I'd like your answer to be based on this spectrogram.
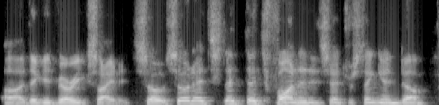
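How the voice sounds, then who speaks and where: A man's voice: mid-range voice, big pitch swings, moderate pace, darkish tone. An older man, an actor guest on an interview, telling stories in an easygoing, rambling way with frequent "you know"s. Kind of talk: casual interview chat.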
